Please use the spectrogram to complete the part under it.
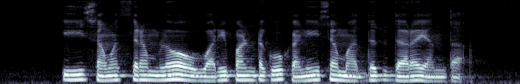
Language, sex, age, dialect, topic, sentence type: Telugu, male, 25-30, Utterandhra, agriculture, question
